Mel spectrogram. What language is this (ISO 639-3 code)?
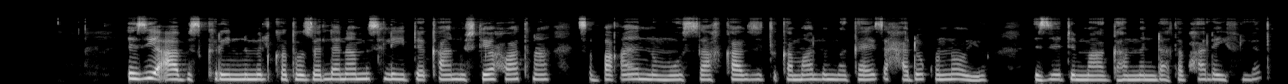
tir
